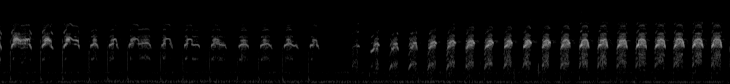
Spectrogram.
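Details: Osprey calling at a nest in Charlo, Montana, captured by nest camera on 8 August 2018 in the afternoon; rapid shrill whistled chirps, a brief gap, then a longer even run of piercing yelps.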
